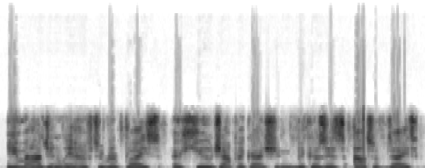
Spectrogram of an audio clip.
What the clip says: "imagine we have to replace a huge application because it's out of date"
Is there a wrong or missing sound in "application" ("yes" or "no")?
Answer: no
